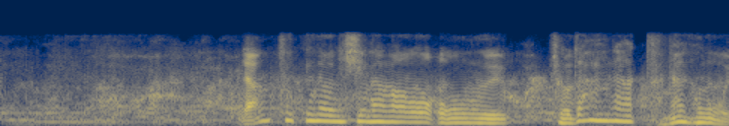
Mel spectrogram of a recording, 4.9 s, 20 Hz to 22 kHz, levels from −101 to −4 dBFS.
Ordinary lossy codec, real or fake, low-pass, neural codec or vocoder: Opus, 16 kbps; fake; 7.2 kHz; codec, 24 kHz, 3 kbps, HILCodec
